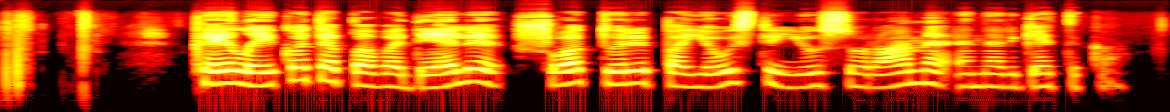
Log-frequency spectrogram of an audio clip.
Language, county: Lithuanian, Telšiai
